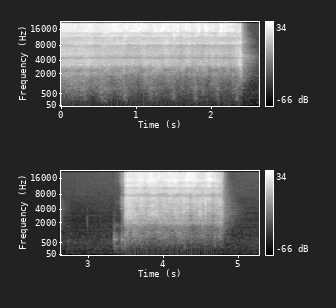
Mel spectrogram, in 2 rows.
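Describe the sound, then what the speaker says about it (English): A compressed-air spray can blows air to clean a Canon FD 50mm f/1.8 lens. Two loud, close hissing bursts are separated by a brief pause. "I can spray it outside a little bit just to clear the channel"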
